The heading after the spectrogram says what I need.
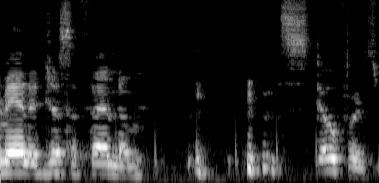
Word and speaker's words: Stouffer's: Stouffer's rhymes with stuffer, right? And stove.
